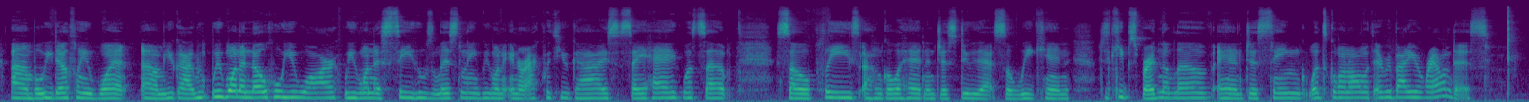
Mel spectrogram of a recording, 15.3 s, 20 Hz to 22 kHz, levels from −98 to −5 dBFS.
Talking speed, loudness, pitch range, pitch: 235 wpm, -43 LUFS, 180-205 Hz, 190 Hz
